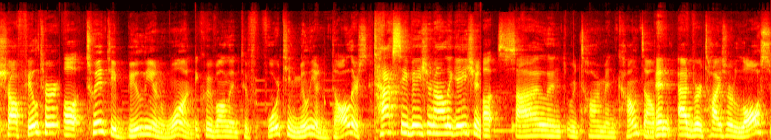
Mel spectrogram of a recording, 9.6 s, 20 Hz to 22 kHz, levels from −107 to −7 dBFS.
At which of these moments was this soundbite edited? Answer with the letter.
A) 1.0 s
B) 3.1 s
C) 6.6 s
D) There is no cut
D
